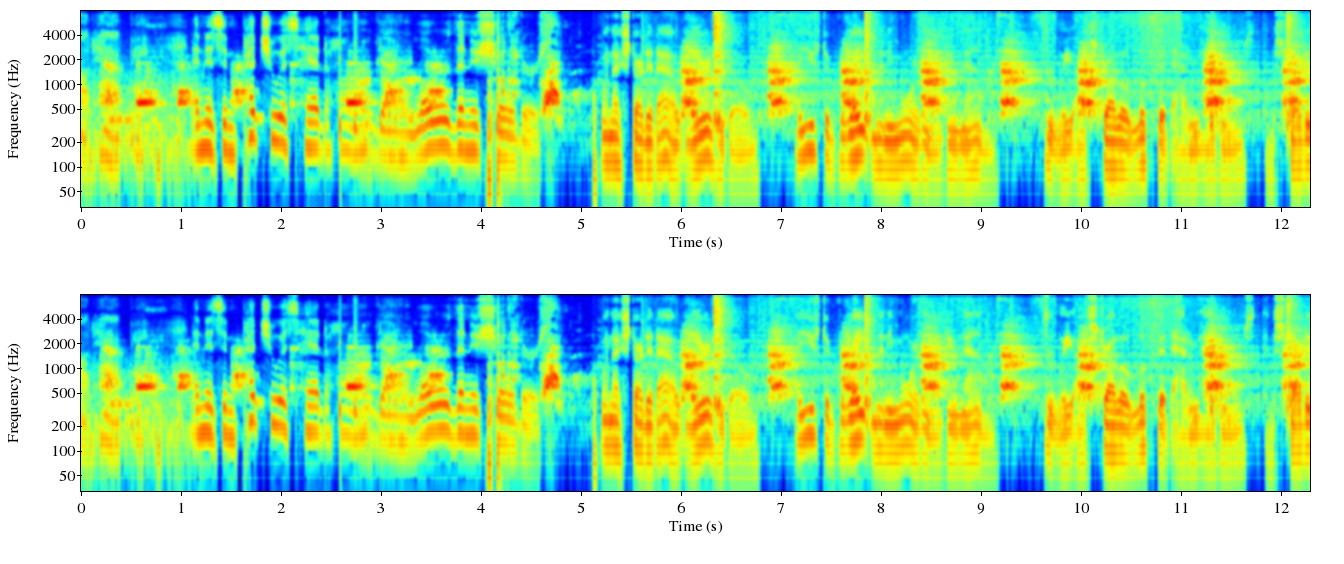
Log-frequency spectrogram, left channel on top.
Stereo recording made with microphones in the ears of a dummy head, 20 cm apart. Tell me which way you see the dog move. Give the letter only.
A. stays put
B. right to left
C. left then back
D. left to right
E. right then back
A.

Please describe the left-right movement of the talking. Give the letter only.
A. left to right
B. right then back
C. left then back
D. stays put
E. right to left
A.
